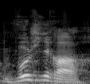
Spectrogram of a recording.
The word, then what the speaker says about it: Vuitton: So, niresearch ko kung paano siya i-pronounce. So, check nyo na lang din guys. Vuitton.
